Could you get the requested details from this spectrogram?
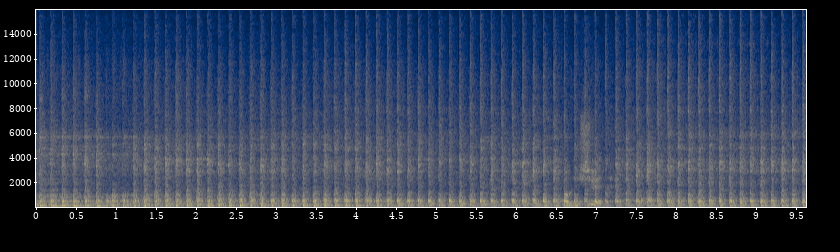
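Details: Puch Maxi two-stroke moped, finally started and smoky: crisp even popping about four beats a second holding steady; idling cleanly.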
